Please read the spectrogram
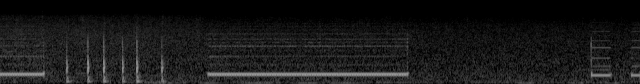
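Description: Call tone from a mobile phone's speaker: a steady buzzing tone of about two seconds, then a quick run of short clicks, then the same tone again. The call is not going through.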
